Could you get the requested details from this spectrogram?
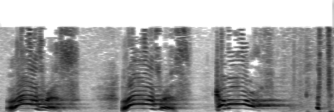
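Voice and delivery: slow, high calling out to the tomb; Jesus calling Lazarus from the tomb, slow and high. Acted. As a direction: call him out of the grave, drawn out.

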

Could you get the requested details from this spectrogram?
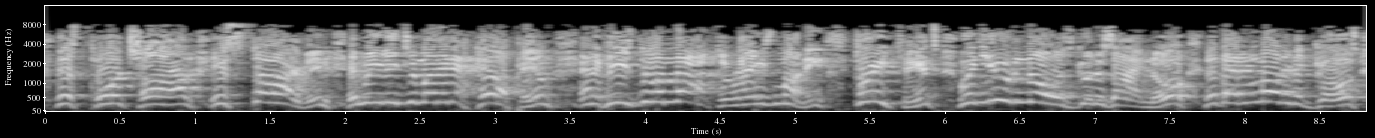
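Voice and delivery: driving, high-pitched pulpit delivery; impassioned preaching. Real, not acted. Preacher denouncing pretenses to raise money, forceful preaching. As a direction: preach it high and insistent, phrase after phrase.

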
